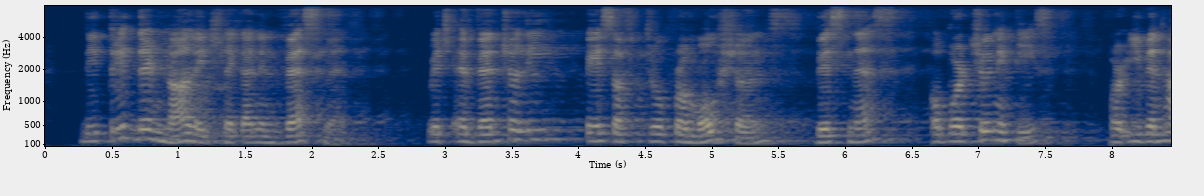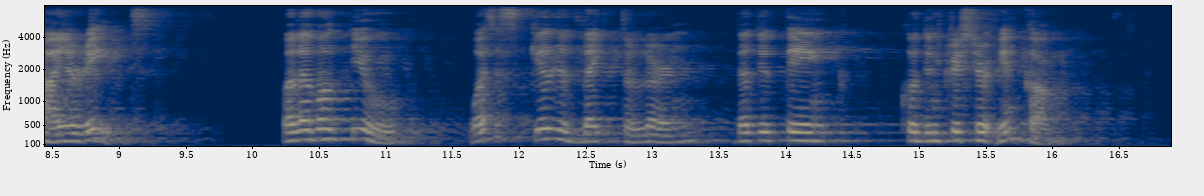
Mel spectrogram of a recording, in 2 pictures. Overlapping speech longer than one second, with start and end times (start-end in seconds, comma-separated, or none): none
